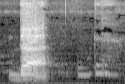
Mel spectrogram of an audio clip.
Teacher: Jadi ujung lidahnya ditempelkan di pangkal gigi dari atas, pangkalnya berbatasan dengan gusi. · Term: huruf dal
